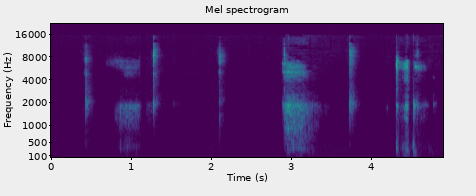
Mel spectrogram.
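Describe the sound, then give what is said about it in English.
Crisp finger snaps, snapping along to a beat, ring out one at a time at loose, spaced intervals, with a couple of longer breathy vocal bursts between them and no talking. “I just had to snap along to the beat.”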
